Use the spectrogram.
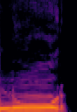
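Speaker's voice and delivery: नूर with the long oo stretched out; drawn-out vowel. Shown as a demonstration. Teacher shows students the long waw, drawn-out नूर. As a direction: hold the oo in नूर, slow and full. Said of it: "खींच कर पढ़ा जा रहा है".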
